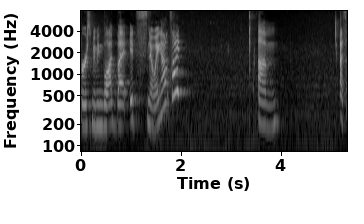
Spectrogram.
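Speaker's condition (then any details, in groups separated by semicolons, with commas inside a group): No condition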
